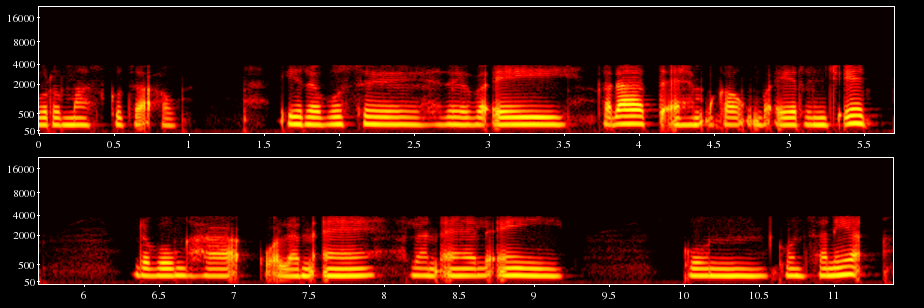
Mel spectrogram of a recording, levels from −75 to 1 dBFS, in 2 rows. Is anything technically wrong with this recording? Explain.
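No, nothing technically wrong turns up here.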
